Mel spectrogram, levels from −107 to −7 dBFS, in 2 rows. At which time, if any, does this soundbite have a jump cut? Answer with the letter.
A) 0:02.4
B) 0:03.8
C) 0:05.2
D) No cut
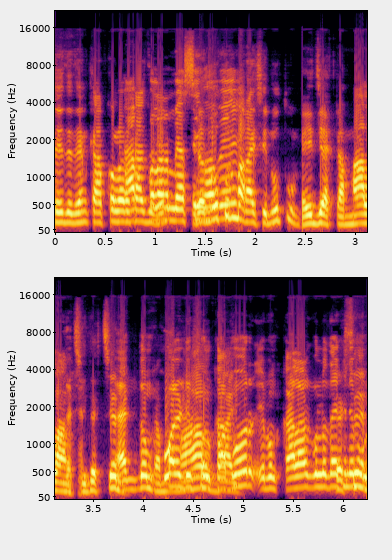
A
